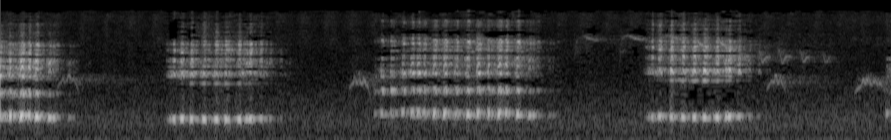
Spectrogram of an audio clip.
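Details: A raccoon gives four rough, vibrating trills about a second apart, some opening with a short upward squeak, against a quiet background.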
